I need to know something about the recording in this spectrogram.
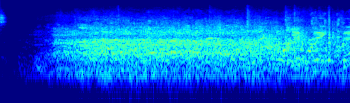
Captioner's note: laughter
